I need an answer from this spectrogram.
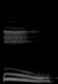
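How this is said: The vowel starts with a sharp catch. The speaker calls it right. "that little pop at the beginning of each of those vowels is what we call a glottal onset"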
